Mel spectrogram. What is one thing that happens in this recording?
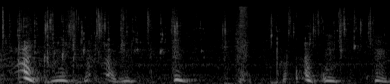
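Liquid splashes onto a hand.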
